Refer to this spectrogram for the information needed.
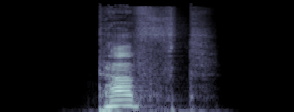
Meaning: taffeta
- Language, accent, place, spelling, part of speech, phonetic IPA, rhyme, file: German, Germany, Berlin, Taft, noun, [taft], -aft, De-Taft.ogg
